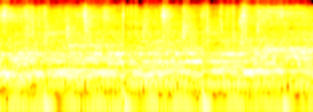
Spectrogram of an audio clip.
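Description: Background music: a song with a steady drum beat, a little under two beats a second.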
